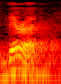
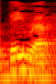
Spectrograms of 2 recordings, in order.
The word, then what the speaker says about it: Barak: She uses a gentleman to help her in the battle, and his name is Barak, or Barak as some would pronounce it, and he's listed as your fifth judge.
